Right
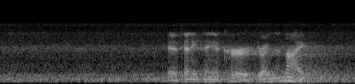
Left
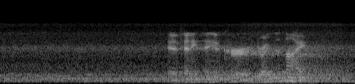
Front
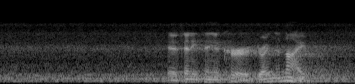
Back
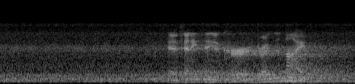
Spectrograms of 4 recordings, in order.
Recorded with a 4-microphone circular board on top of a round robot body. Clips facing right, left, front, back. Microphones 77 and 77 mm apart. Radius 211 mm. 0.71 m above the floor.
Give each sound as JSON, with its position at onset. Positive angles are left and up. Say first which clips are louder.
{"t": 1.7, "sound": "a man speaking", "louder": "right 4 dB, front 4 dB", "azimuth_deg": -35, "distance_m": 0.8}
